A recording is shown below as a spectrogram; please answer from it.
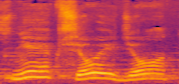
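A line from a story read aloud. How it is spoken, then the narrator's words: Gloomy. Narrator (Russian): мрачно сказал Иа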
